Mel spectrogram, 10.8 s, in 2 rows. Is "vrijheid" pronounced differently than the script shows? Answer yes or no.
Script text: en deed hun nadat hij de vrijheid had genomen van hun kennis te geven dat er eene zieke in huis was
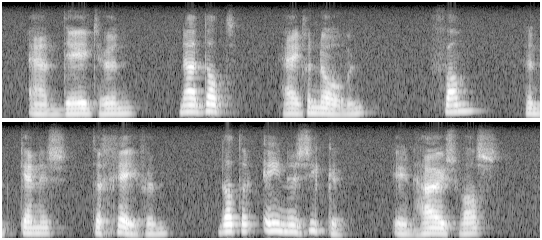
yes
